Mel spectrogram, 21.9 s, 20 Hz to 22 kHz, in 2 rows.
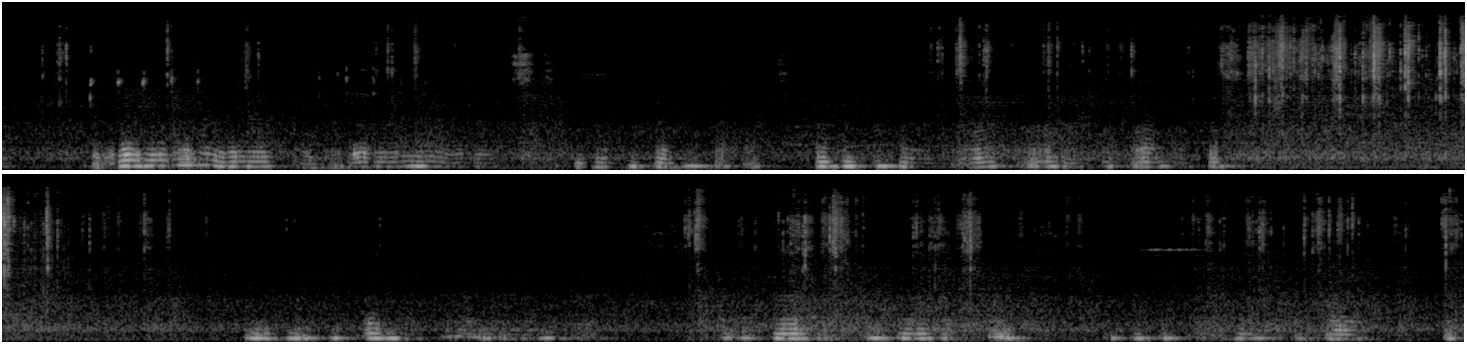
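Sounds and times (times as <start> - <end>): puzzle cube layers clicking: 16.1 - 18.4, 19.9 - 21.2.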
